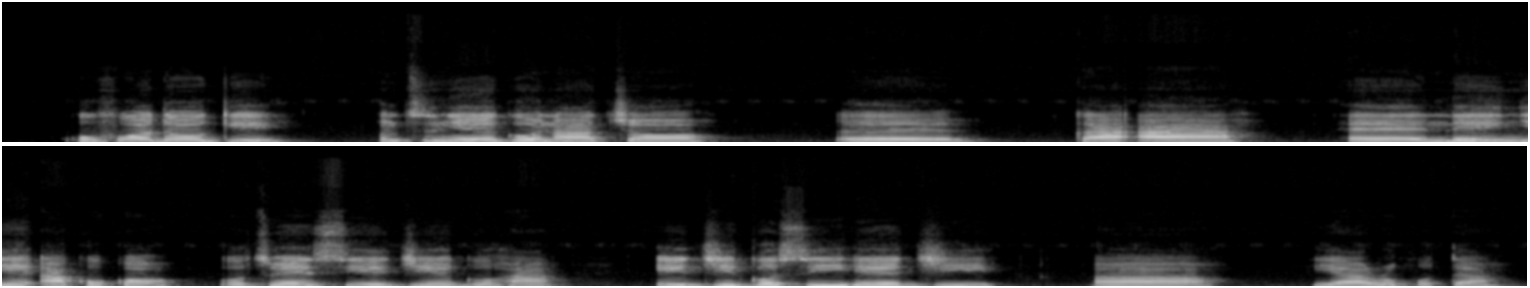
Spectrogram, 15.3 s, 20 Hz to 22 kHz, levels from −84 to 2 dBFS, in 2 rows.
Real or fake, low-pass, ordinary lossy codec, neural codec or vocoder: real; 19.8 kHz; Opus, 32 kbps; none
